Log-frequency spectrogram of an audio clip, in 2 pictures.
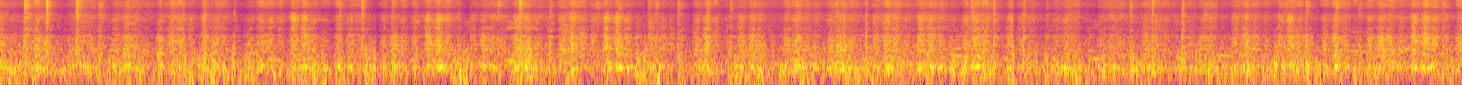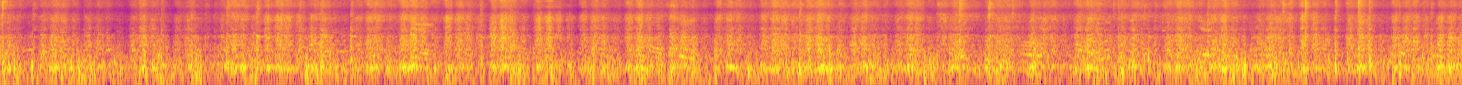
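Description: Steam-hauled passenger train heard from on board: the carriage running along the track with a steady rumble of wheels on rail.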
